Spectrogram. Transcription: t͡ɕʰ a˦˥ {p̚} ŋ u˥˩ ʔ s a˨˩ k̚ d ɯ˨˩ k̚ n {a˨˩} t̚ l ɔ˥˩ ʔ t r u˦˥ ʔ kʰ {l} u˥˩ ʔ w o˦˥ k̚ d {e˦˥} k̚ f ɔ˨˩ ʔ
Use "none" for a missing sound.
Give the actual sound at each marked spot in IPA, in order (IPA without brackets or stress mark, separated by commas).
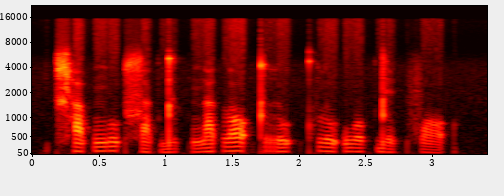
p̚, a˦˥, l, e˨˩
